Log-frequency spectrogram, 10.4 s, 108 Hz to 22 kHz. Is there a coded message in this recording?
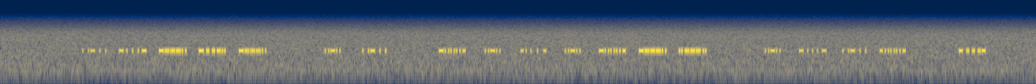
Yes: Hellschreiber (Feld-Hell, 122.5 baud) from 0.8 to 9.9 s, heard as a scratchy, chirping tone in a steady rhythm, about 900 Hz, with radio static and fading. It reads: THERE IT DIVIDES INTO A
